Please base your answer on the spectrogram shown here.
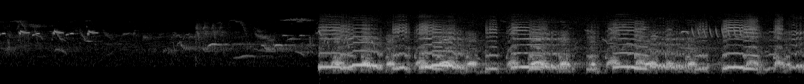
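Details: Common cranes in a herd at a village pond, Ahirauli, Kushinagar, India, in summer: soft chirps of small birds for three seconds, then loud honking trumpet calls from several cranes, rapid and overlapping, roughly one per second.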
